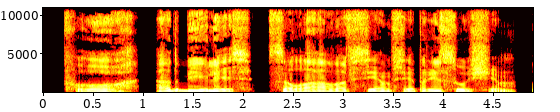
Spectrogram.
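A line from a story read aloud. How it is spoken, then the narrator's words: Relieved exhale. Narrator (Russian): выдохнул человеческий маг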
